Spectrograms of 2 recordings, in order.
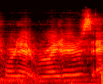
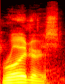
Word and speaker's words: Reuters: go to YouTube and type in how to pronounce is uh playing right now. I'm just trying to wait. Reuters Reuters.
